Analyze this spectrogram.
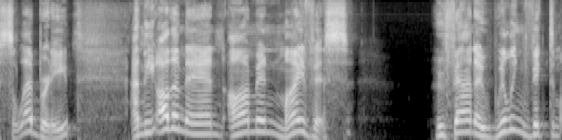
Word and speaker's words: Armin Meiwes: I was mispronouncing his name the entire time incorrectly. Uh it is Armen Mus. That's his name. He's from Germany.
